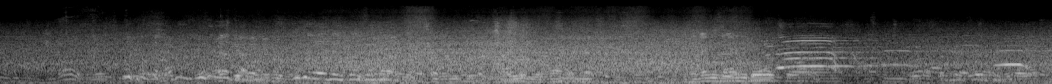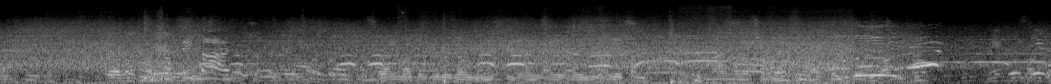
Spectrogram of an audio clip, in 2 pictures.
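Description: Young men shout to one another at a distance outdoors.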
